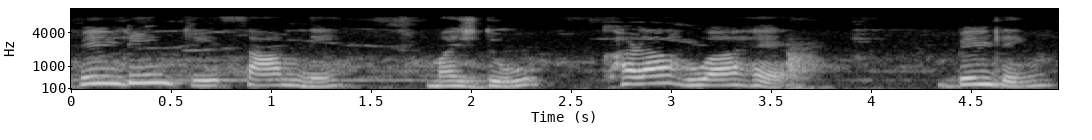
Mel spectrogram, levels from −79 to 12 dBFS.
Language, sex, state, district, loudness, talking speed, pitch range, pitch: Hindi, female, Madhya Pradesh, Dhar, -13 LUFS, 110 wpm, 205-270 Hz, 225 Hz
